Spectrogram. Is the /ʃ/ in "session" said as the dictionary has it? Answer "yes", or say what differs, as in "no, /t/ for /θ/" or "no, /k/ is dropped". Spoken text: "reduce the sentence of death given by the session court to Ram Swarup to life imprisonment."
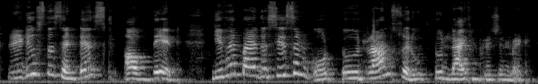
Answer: no, /s/ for /ʃ/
